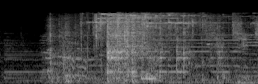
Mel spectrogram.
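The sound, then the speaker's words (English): A box of coins falls out of a coin machine after its lock is pushed in and pulled open, spilling with a sudden crash, followed by a dense, bright jangling clatter of metal pieces tumbling and scattering for about two seconds. “A box of coins falls out.”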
